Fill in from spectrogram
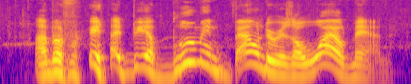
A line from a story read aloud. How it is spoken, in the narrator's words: laughed Clayton, ruefully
